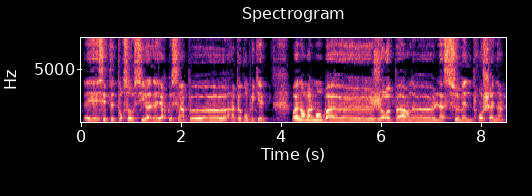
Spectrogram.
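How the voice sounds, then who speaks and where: Man, low pitch, amateur radio operator, casual chat, halting delivery, repeated words. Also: level tone.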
